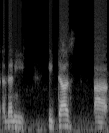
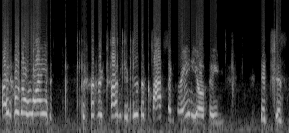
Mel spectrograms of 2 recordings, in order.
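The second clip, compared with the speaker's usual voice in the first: high laughter through the words; laughing; 3 dB louder than usual. Real, not acted. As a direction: giggle helplessly while talking. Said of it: "You're an easy laugh".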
